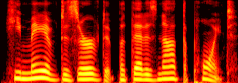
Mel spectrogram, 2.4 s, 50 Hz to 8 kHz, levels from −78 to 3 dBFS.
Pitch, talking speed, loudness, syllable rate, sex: 195 Hz, 275 wpm, -16 LUFS, 5.7 syllables/s, female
